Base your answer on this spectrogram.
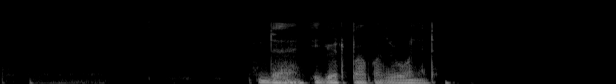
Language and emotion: Russian, neutral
